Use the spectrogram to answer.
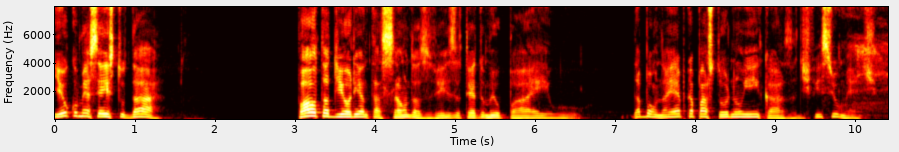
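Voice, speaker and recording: At a fairly slow pace with long, frequent pauses, a man speaks in a high pitch on a very clean recording with a silent background. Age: 80s+. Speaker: church elder. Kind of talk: testimony.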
